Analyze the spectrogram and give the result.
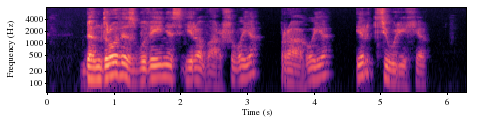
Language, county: Lithuanian, Vilnius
